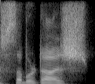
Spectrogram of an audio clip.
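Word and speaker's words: sabotage: इसका प्रोनाउंसिएशन होता है सबोटाज।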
